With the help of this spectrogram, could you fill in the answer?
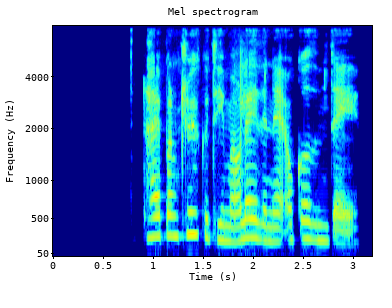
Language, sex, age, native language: Icelandic, female, 14, Icelandic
